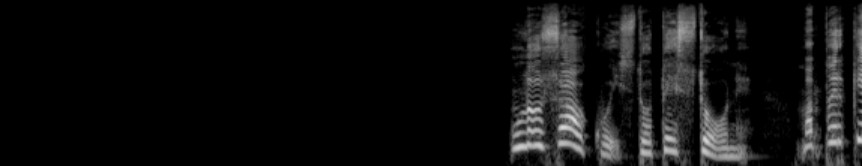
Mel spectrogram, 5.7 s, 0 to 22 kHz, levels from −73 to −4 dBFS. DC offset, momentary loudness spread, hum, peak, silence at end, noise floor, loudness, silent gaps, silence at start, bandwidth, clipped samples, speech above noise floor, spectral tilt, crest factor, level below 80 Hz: under 0.1%; 11 LU; none; -4 dBFS; 0 s; -73 dBFS; -24 LUFS; none; 3.4 s; over 20 kHz; under 0.1%; 48 dB; -2 dB/octave; 24 dB; -64 dBFS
